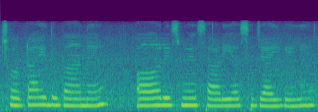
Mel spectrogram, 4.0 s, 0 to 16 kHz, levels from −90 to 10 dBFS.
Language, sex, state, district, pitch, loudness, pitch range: Hindi, female, Bihar, West Champaran, 230 Hz, -13 LUFS, 220-235 Hz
